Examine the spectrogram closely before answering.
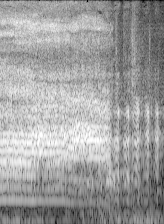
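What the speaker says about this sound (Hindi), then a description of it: "वो जोर जोर से चिल्ला रहे थे" A man screams loudly in a horror story, one sustained, strained cry lasting over a second before it breaks into ragged, sobbing gasps.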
